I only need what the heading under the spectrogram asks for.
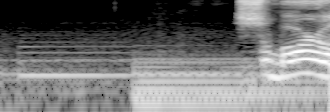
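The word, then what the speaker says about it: Somara: S O M A R A. Thank you, Samara. Like the ring.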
